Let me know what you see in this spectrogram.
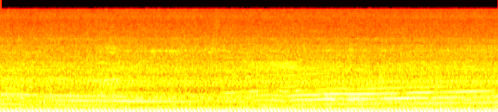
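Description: Cars' engines running at idle, a steady low rumble, with a higher engine note over it that sinks slightly and then climbs slowly from about halfway through.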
